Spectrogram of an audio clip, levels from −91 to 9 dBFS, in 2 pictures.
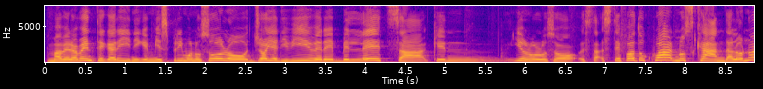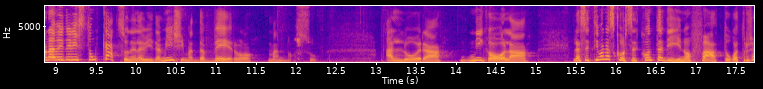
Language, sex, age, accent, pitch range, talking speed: Italian, female, 40-59, native, 200-275 Hz, 145 wpm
